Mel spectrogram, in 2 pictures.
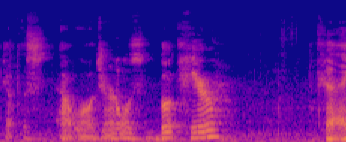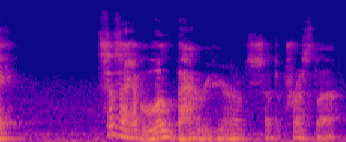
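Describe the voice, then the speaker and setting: A middle-aged man who is hoarse and losing his voice, rambling excitedly from topic to topic in a home video, talking into a desk mic on a boom arm in his living room. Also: unhurried, long pauses. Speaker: vlogger. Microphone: desk mic on a boom arm, webcam framing. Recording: roomy home echo.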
